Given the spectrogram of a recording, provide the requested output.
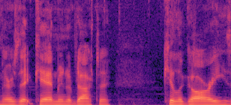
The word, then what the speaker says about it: Caligari: Caligari, is how you pronounce it.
